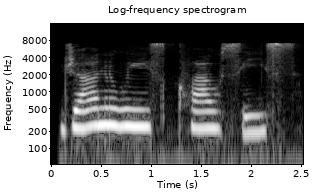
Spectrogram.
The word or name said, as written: januis clausis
